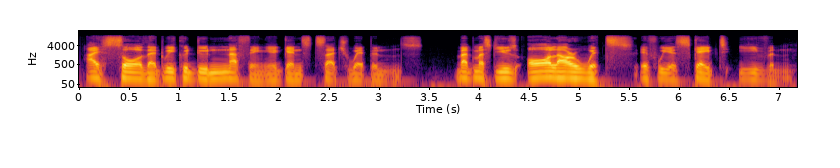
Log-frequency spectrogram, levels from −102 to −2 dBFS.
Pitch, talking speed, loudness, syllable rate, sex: 90 Hz, 165 wpm, -20 LUFS, 4.1 syllables/s, male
